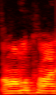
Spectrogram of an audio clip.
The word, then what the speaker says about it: omicron: Your short is omicron as in hot.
